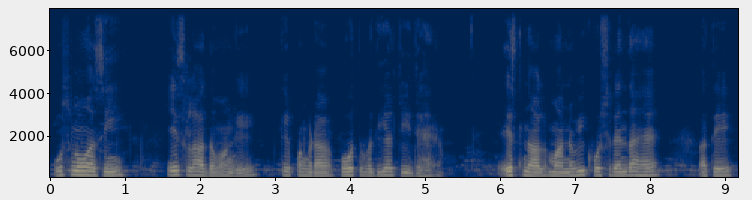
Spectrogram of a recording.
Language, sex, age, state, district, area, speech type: Punjabi, female, 60+, Punjab, Jalandhar, urban, spontaneous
